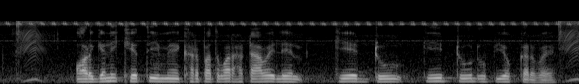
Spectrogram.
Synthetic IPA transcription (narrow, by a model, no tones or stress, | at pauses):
ɔɾɡənikʰːet̪imekʰəɾpət̪baɾɦəʈabəjlelkekeɖuɖupjoɡ̚kəɾbəj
